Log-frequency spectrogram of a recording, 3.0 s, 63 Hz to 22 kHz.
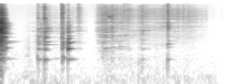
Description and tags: Small glass plates being scraped against each other. Plates tap and then scrape with a smoother sound. Close miked with Rode NT-5s in X-Y configuration. Trimmed, DC removed, and normalized to -6 dB.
